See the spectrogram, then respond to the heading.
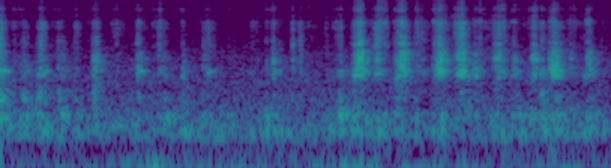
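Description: A wooden stylus scratches the mane area of a flat black scratch art card made of wax-coated paper, producing soft, quick, irregular scraping strokes. The strokes stay faint at first, then grow into louder, brighter rasping bursts toward the end.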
